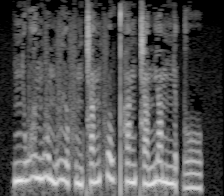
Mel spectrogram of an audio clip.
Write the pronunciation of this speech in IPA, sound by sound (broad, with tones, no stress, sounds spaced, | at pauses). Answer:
ɲ ə˧˥ w ɣ ə˧˥ ŋ v ə˨˩˦ m v i˨˩˨ ə̯ f ə˨˩˨ m c a˧˥ ŋ f ɔ˧ w t̪ʰ a˧ ŋ c a˧˥ n j a˧ m ɲ a˨˩ t̚ ɣ o˨˩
